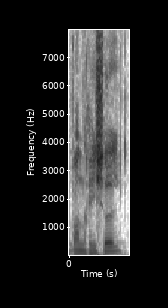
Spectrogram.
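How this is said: The name is said with a Flemish pronunciation. "Donc si tu es belge, flamand, tu peux le prononcer comme ça"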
